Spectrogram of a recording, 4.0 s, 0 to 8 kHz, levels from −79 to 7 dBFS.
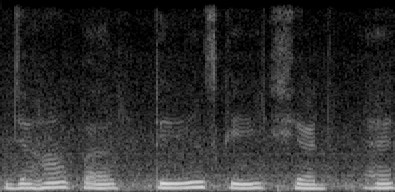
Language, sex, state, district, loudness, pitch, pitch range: Hindi, female, Chandigarh, Chandigarh, -15 LUFS, 180 Hz, 175-190 Hz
